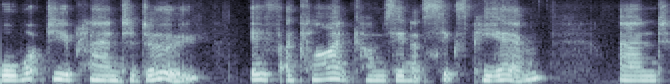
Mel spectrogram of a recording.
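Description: Somewhat breathy, a woman with an Australian accent speaks at medium pitch with ordinary pitch variation. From England, Dorset. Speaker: retired lawyer, parent. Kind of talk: casual interview.

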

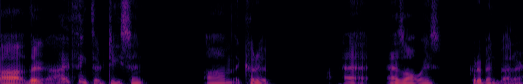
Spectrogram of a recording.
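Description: A man with an American accent speaks at a moderate pace in a fairly low pitch with lively intonation and long, frequent pauses, on a very clean recording with a silent background and a dry, close sound with no echo. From US Midwest, St. Louis. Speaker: comic book fan. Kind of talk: casual chat. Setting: studio.

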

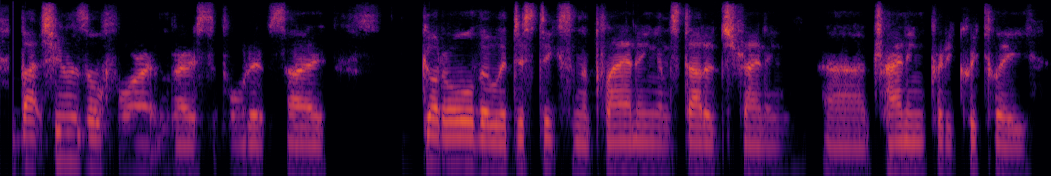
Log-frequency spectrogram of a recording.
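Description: In an American accent, a man speaks at a moderate pace and medium pitch, his intonation monotone and flat. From Australia, Sunshine Coast (Queensland). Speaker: adventurer and long-distance walker. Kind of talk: interview.

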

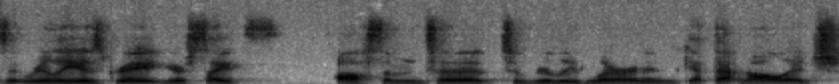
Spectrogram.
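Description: A woman's fairly low-pitched voice comes through over a quiet background. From New York. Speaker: real estate lending software rep. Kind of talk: interview. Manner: direct.

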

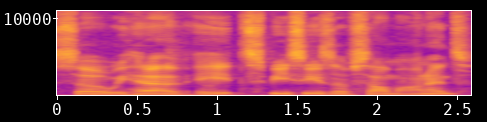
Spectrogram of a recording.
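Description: With an American accent, a man talks at a fairly slow pace in a medium pitch. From Iowa, US Midwest. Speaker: fish hatchery worker. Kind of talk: casual chat.

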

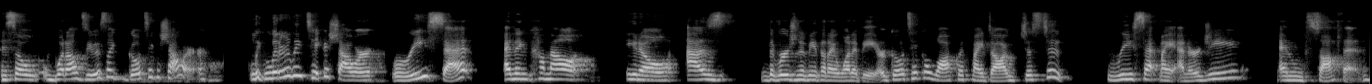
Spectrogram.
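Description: With an American accent, a woman talks at a moderate pace in a fairly high pitch, with very wide pitch swings. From US East Coast. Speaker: embodiment and success coach, former professional dancer. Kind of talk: casual interview chat.

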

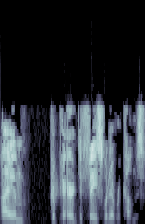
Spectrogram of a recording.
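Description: Someone speaks loudly at a moderate pace in a raspy, put-on character voice at a low-to-middle pitch. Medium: actual play. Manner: formal, steady.

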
